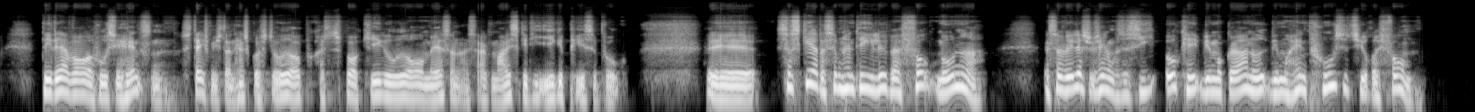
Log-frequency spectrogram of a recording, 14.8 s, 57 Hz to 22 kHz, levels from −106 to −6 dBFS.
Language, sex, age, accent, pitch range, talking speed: Danish, male, 60-79, native, 140-195 Hz, 220 wpm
